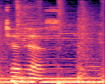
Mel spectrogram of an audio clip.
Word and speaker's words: XS: is the iPhone XS pronounced 10s not XS as you might think it looks identical to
